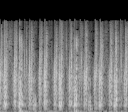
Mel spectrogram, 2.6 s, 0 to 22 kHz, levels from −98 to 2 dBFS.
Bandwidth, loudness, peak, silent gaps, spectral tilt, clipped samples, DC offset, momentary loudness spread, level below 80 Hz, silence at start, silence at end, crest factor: 11 kHz; -17 LUFS; 0 dBFS; none; -2.5 dB/octave; under 0.1%; 0.3%; 2 LU; -40 dBFS; 0 s; 0 s; 18 dB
